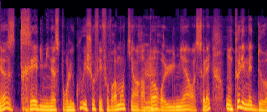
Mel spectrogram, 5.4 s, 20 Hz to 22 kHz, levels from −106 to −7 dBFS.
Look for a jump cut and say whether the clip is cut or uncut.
uncut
